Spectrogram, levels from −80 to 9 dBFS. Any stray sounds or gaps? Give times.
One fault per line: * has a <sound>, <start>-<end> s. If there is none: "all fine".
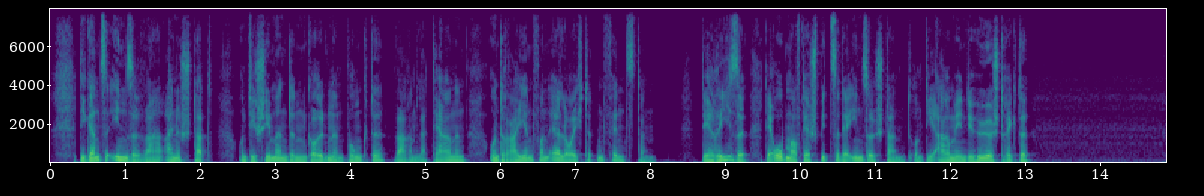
all fine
